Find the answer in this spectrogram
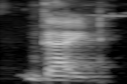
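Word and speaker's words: guide: 28 number question क्या है विच letter is silent in the word गाइड, तो कौन सा दोस्तों वर्ड साइलेंट यहाँ पर आपका हो जाएगा?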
